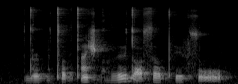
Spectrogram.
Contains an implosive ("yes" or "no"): no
